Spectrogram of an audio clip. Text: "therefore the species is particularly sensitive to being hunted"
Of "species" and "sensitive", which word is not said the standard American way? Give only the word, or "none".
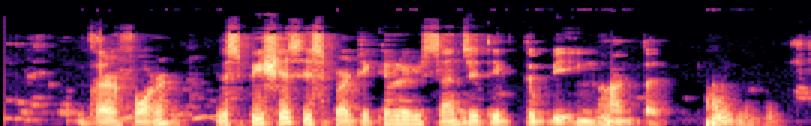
species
